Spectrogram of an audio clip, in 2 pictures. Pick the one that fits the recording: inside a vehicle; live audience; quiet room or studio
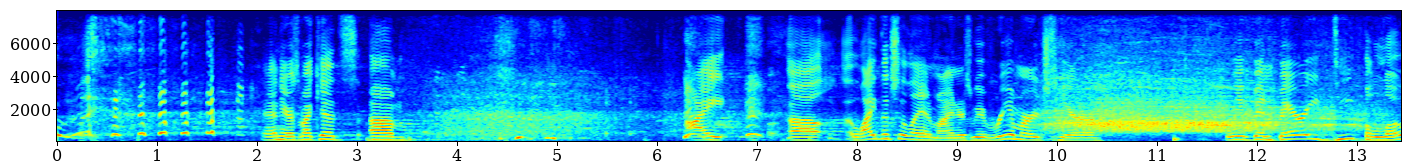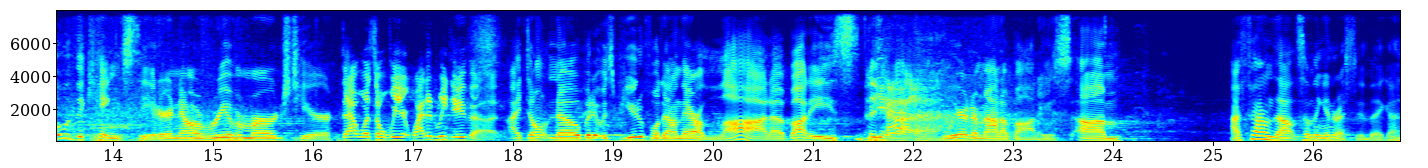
live audience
